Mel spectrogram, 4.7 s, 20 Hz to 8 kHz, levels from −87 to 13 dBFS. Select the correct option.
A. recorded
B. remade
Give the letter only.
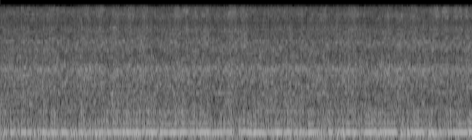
B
